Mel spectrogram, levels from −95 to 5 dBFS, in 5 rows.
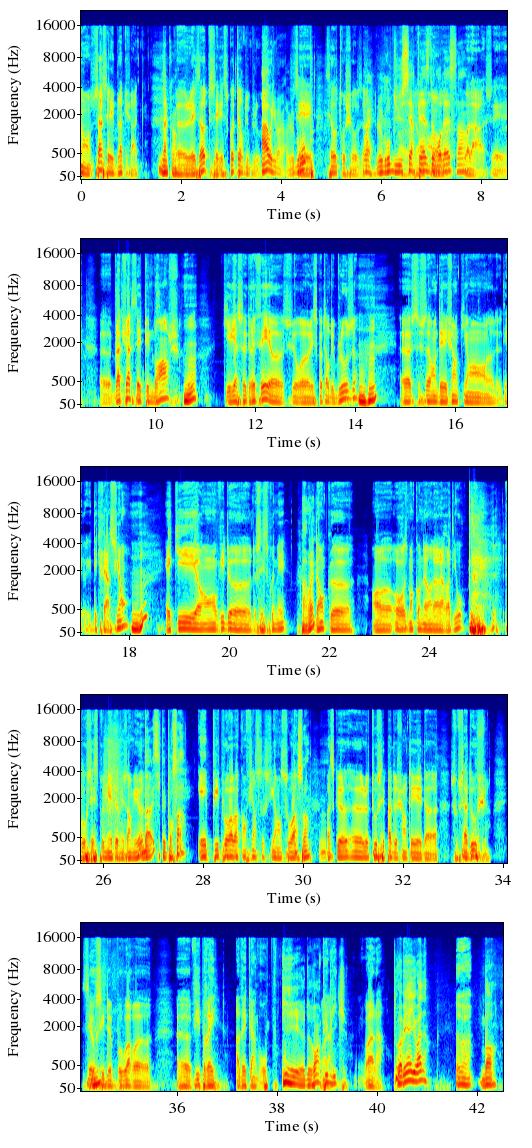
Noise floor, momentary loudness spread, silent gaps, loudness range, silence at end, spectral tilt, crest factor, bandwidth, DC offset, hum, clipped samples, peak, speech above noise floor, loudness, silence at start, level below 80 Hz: -36 dBFS; 12 LU; none; 3 LU; 0.15 s; -6 dB/octave; 14 dB; 16.5 kHz; under 0.1%; none; under 0.1%; 0 dBFS; 22 dB; -14 LUFS; 0 s; -24 dBFS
